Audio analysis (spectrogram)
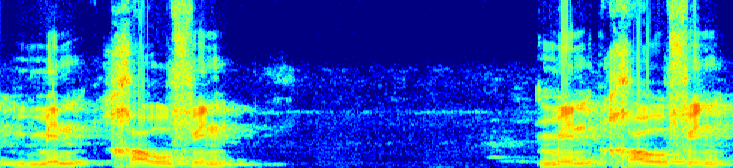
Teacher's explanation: یہاں پر بھی نون ساکن ہے، نون ساکن کے بعد آ گیا خا اور خا حروف حلقیہ میں سے ہے تو یہاں پر اکفا نہیں ہوگا، یہاں پر اظہار ہوگا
